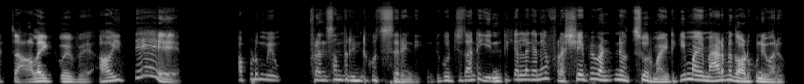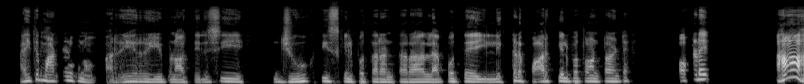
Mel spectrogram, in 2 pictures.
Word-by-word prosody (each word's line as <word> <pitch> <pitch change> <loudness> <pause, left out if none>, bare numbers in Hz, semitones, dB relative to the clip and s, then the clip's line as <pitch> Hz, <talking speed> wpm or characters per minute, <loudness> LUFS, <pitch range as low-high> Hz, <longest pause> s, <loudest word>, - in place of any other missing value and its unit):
చాలా 130 - +3
ఎక్కువ 135 0 -4
అయిపోయాయి. 110 -3 -5 0.2
అయితే, 200 - -2 1.0
అప్పుడు 240 - -6
మేము 200 -3 -5 0.3
ఫ్రెండ్స్ 195 0 -2
అందరు 215 -2 -3
ఇంటికొచ్చేసారండి. 130 - -1
ఇంటికొచ్చెసి 180 +8 -5
అంటే, - - -4
ఇంటికెళ్ళగానే 215 - -1
ఫ్రెష్ 155 -3 +4
అయిపోయి, 230 +2 +1
వెంటనే 210 +1 +1
వచ్చేవారు 185 - +2
మా - - +4
ఇంటికి. 140 - -3
మా - - +6
మేడ 175 +2 +7
మీద - - +3
ఆడుకునేవారు. 125 -6 +1 0.4
అయితే 160 +8 -1
మాట్లాడుకున్నాం. 150 - -3 0.2
"అరే 110 +3 -5 0.2
రేపు 115 0 -3
నాకు 110 0 -3
తెలిసి 120 +5 -3 0.6
జూకి 130 +4 -1
తీసుకెళ్ళిపోతారంటారా, 120 -4 -1
లేకపోతే 120 +3 -2 0.2
ఈళ్ళిక్కడ 120 +6 -2
పార్క్‌కి 140 +1 -1
వెళ్ళిపోతాం 140 -1 -1
అంటావా" 135 +1 -2
అంటే, 145 - -7 0.6
ఒక్కడే 230 +1 +4 0.8
ఆ! - - +8
140 Hz, 140 wpm, -25 LUFS, 120-185 Hz, 1.0 s, ఆ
